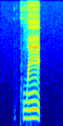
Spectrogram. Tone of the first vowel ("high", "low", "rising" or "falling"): falling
